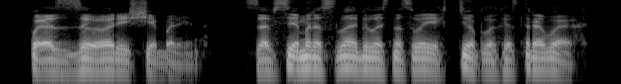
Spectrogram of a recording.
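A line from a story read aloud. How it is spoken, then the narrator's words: Grumbling. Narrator (Russian): ворчал я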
